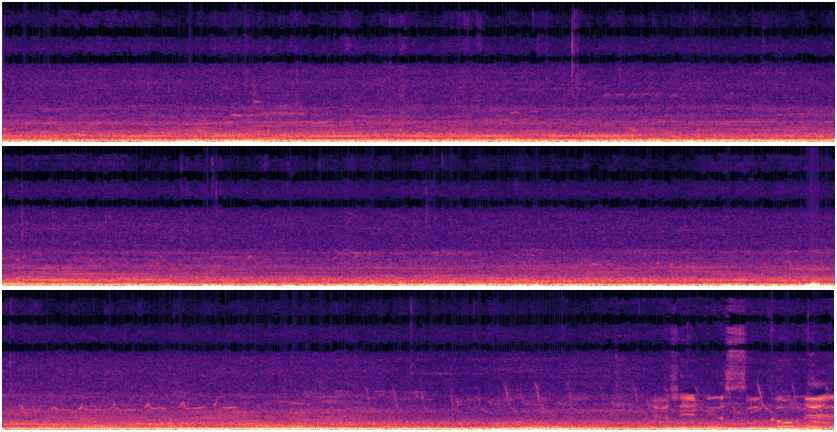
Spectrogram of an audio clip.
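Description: Steady low drone of a distant engine, its hum growing stronger in the last few seconds, with a single sharp click about twelve seconds in.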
